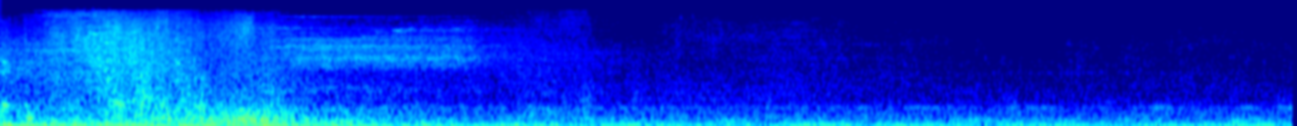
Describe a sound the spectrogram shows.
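A triumphant fanfare swells and then settles into a steady, sustained musical drone.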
